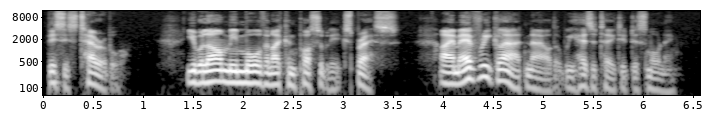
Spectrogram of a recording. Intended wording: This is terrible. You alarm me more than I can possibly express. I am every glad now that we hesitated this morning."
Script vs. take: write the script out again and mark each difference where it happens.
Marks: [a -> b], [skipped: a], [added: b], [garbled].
This is terrible. You alarm me more than I can possibly express. I am every glad now that we hesitated this morning."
